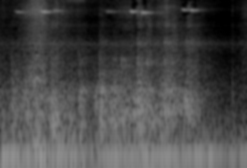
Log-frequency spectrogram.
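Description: Faint rustling of satin ribbon lacing being pulled through the metal grommets of a corset, with a few brief thin high squeaks.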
